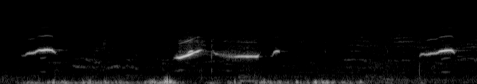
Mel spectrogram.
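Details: Common myna whistling short arched notes and a rising-then-level slur over a steady low background rumble, ending with another arched whistle.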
